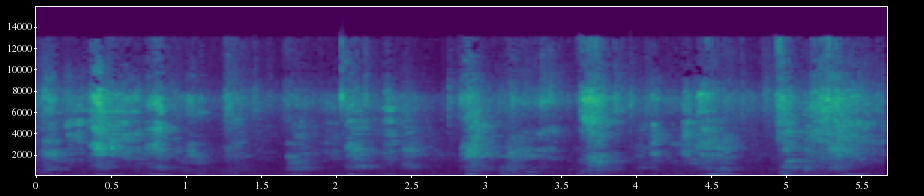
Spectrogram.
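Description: Two dogs, a pug and a larger merle dog, play-fighting, with short, irregular barks and yips throughout.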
